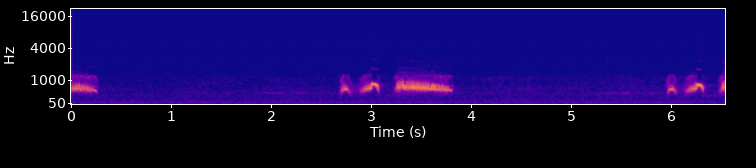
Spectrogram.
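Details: In a Vietnamese forest trial, a spotted dove that has only recently begun calling repeats its phrase every three seconds or so: two short, upslurred coos followed by a longer, even, husky note.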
